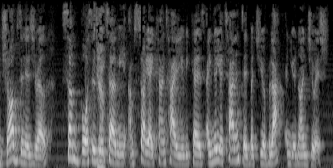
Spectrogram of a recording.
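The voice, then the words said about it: Caribbean accent. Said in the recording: “I'm loving her accent. So your Caribbean accent is going down very well here in South Africa.”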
